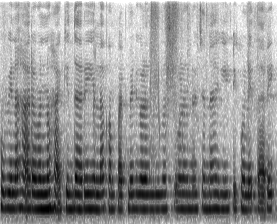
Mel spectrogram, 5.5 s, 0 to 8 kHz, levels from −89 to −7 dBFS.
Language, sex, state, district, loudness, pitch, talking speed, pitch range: Kannada, female, Karnataka, Bidar, -14 LUFS, 205 Hz, 95 wpm, 200-205 Hz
